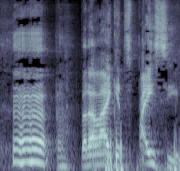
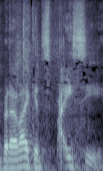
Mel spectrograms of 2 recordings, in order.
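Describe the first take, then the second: First: Said with a laugh, louder and higher. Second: Said in the usual way. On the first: Real, not acted. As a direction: laugh through the catchphrase. Punchline about his last name.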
